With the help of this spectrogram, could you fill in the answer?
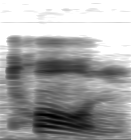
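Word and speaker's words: tall: নাদিম, এরপরে উচ্চারণটা আমরা বলি টল, টল না, বলি ঠোল।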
